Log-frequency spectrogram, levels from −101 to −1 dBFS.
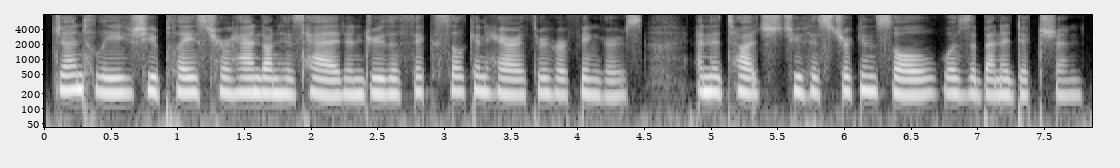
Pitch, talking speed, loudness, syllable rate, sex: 205 Hz, 205 wpm, -17 LUFS, 4.8 syllables/s, female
